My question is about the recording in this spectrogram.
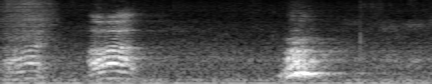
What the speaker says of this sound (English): The dog is going nuts, of course.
